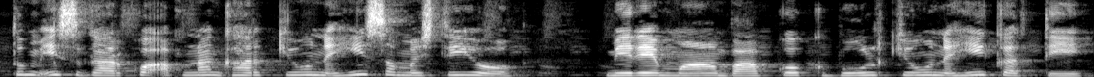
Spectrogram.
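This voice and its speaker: A young husband from a storybook, firm and quick to scold, voiced in a fairly high register by a woman narrator. He speaks plainly and expects to be obeyed. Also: fairly even intonation, close to an everyday voice. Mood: stern. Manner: stern, scolding at times. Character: young newly married husband, firm and blunt.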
